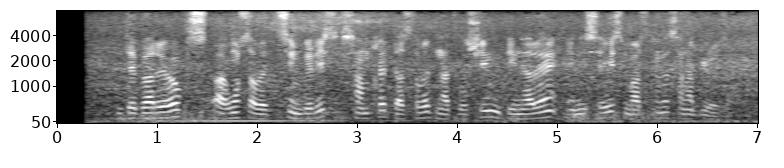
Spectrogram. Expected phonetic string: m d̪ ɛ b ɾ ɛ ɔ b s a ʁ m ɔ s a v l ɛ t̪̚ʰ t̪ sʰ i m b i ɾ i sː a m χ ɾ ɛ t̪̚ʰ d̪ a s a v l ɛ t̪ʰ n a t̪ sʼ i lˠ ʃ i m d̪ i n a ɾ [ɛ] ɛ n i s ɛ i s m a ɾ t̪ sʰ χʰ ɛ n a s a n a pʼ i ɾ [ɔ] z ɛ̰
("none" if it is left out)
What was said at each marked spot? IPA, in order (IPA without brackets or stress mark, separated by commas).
ɛ, ɔ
